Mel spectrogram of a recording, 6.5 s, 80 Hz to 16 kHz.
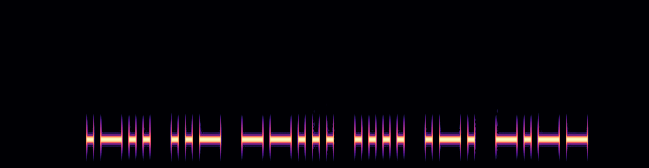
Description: Morse code, heard as a keyed tone, about 17 wpm, 700 Hz. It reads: LU7HRY
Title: DXCC-100 Call Signs - 6 Characters - Repeated 3x - 17wpm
